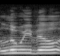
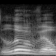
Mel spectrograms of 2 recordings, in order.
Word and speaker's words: Louisville: It is one syllable, Louisville. It is not Louisville, it is not Louisville, it's Louisville, which we were corrected a few times earlier today.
